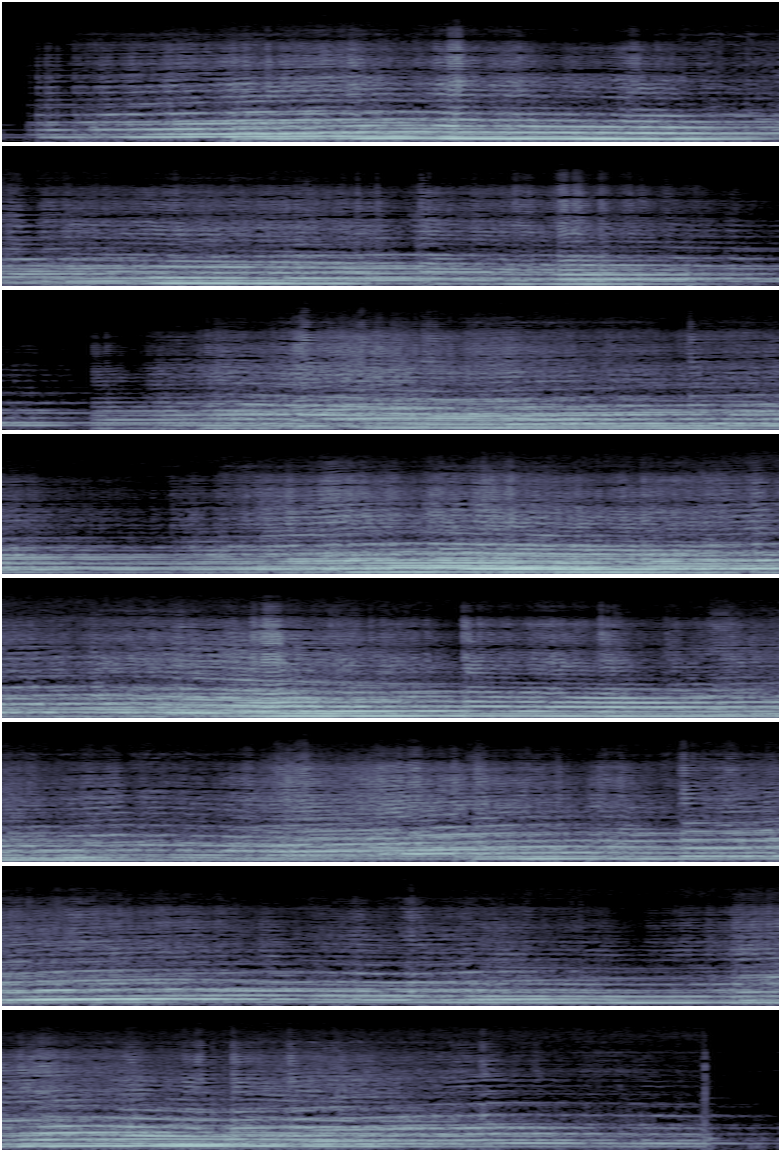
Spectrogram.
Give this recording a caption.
two tracks of guitar sliding sounds, with lots of panning. I was looking for a 'drunk in bed' effect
